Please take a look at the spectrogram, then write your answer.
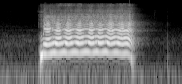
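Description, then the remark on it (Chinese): A single loud, wavering sheep bleat lasting nearly a second with a trembling, vibrato quality, then quiet. “阿巴每天最喜欢做的事儿，就是到绵羊村，远远地看着羊儿们吃草做游戏。”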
